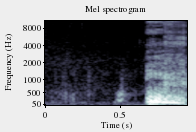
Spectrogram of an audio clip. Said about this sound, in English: And then I did it. Our stupid like healthy diets now making us burp on camera.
